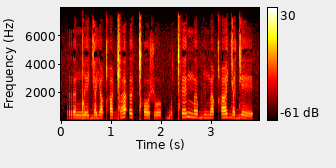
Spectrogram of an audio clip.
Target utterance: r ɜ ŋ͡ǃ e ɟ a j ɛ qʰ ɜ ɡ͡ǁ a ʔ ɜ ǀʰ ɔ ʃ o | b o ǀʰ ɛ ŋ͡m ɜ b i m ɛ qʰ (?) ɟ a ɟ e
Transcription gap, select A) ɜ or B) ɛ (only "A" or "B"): B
